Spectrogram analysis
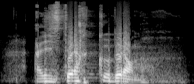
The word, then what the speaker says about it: Alistair Cockburn: Alistair Cockburn, c'est comme ça que ça se prononce, en 2005.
